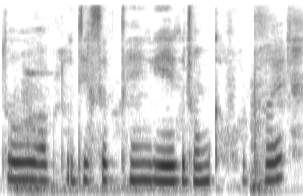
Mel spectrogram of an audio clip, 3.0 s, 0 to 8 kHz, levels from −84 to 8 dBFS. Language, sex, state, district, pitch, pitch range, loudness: Hindi, female, Uttar Pradesh, Etah, 255 Hz, 245-260 Hz, -21 LUFS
